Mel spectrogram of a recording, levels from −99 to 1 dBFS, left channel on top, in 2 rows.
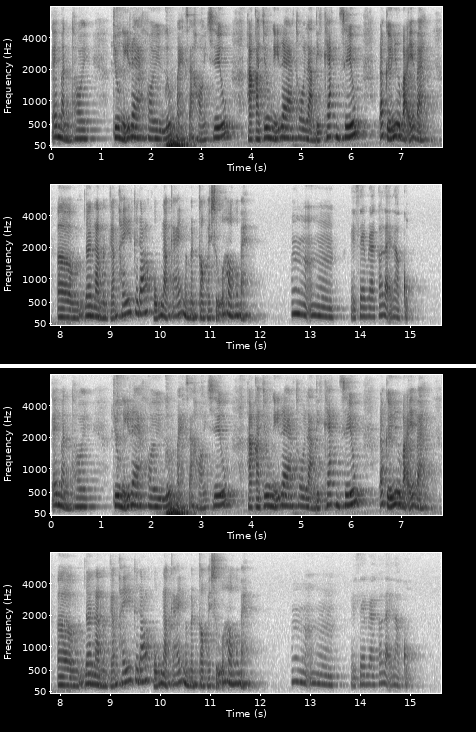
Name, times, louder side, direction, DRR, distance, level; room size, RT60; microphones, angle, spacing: voice 1, 0.0-0.7 1.2-7.5 7.9-11.7, left 1 dB, 20° left, 6 dB, 0.5 m, -20 dB
sound 1, 1.2-8.2, equal, 5° right, 2.2 m, -25 dB
voice 2, 12.6-13.5 13.8-14.9, left 6 dB, 75° left, 11 dB, 0.4 m, -25 dB
12.5 x 4.2 x 3.8 m, 0.94 s
head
